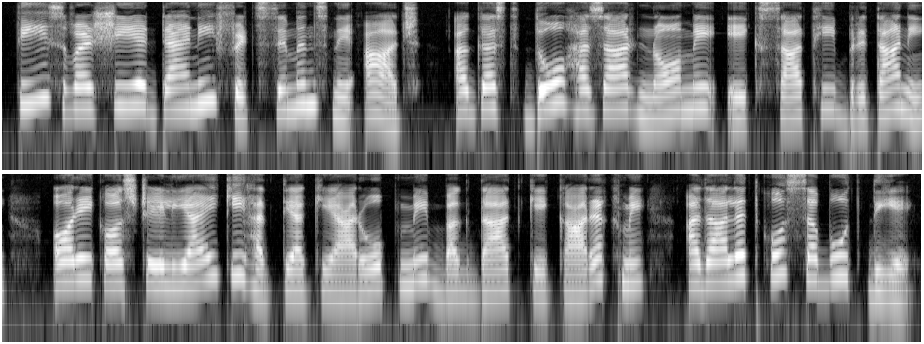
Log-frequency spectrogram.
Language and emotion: Hindi, neutral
